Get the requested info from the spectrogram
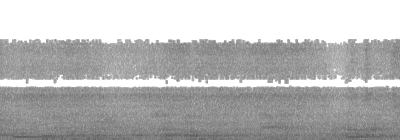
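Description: Inside a Kintetsu electric express train carriage while it runs: a steady rumble of wheels and running gear. A thin higher tone sounds briefly just after the start and again near the end.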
